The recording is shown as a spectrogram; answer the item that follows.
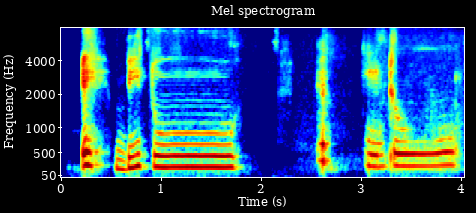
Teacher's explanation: The letter before has a dhamma, so this is a waw mud. Okay, waw mud. So we have to elongate this sound for 2 seconds.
